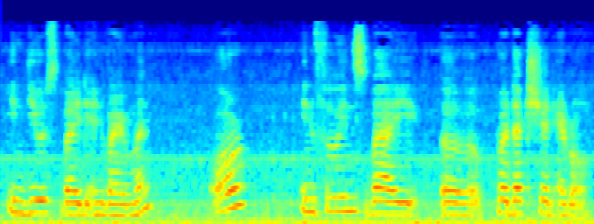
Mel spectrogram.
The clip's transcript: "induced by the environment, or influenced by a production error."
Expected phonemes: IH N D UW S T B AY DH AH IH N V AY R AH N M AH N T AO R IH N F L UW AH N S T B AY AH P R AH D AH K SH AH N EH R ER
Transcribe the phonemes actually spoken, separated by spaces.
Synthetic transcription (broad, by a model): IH N D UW S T B AY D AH IH N V AY R AH N M AH N T AO R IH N F L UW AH N S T B AY AH P R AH D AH K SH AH N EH R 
